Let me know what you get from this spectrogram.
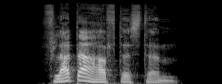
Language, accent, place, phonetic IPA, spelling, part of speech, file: German, Germany, Berlin, [ˈflatɐhaftəstəm], flatterhaftestem, adjective, De-flatterhaftestem.ogg
- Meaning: strong dative masculine/neuter singular superlative degree of flatterhaft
